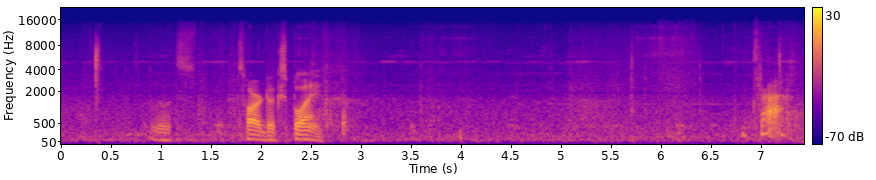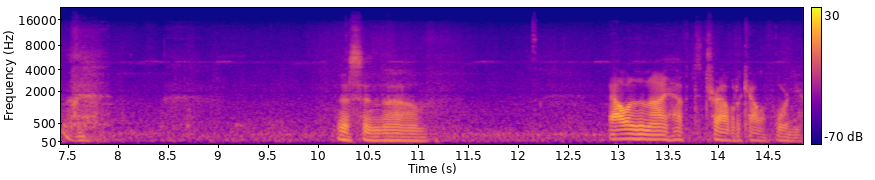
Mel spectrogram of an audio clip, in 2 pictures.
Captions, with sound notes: well, it's hard to explain. - Well, try. (George Jr. chuckles) - Listen, um, Allen and I have to travel to California.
